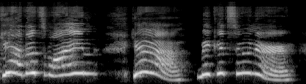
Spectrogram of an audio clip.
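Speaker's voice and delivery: very high, slow sing-song agreement; hammed-up cheerful falsetto; mock chipper clients. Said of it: "And everyone's like".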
